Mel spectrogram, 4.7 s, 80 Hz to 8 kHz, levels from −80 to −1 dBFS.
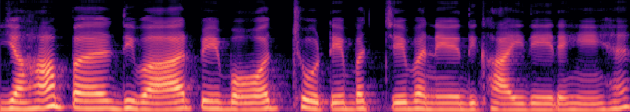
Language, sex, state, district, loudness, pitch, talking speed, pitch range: Hindi, female, Haryana, Charkhi Dadri, -16 LUFS, 180 Hz, 150 wpm, 165-190 Hz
